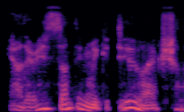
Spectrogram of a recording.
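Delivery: very quiet, hushed half-whisper. Voicing a character speaking in the middle of the night: half-whispering. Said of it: "whisper this to".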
